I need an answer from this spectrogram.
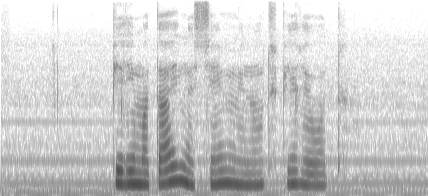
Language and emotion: Russian, sad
